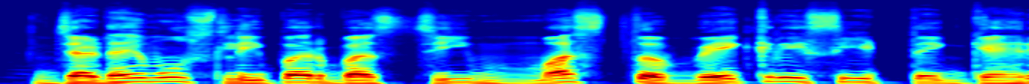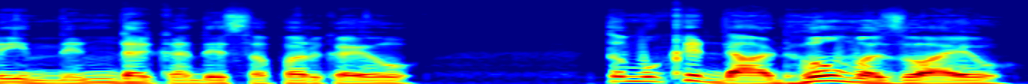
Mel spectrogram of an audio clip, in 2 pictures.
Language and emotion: Sindhi, happy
